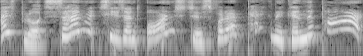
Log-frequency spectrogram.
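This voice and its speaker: A woman puts on a squeaky character voice at an extremely high pitch, swinging very widely in pitch while keeping her loudness very even. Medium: read story. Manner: warm, doting.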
